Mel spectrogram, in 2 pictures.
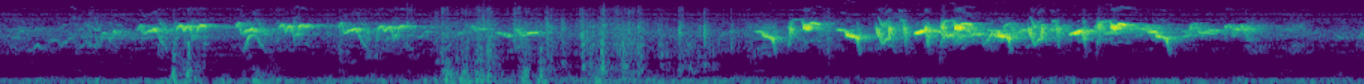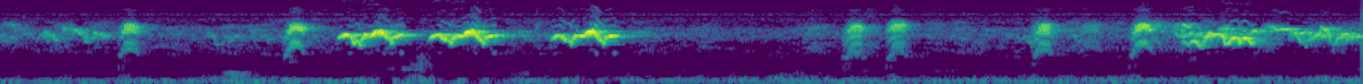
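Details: Sooty-headed bulbul singing vigorously when disturbed, showing its fighting spirit: dense chattering phrases, then louder bubbling warbles and scattered sharp clicks, with quiet gaps between.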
